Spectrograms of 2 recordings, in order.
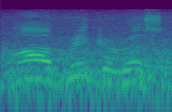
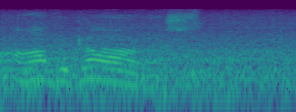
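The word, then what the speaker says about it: Arviragus: The king of this area was Arvigarus or Arvigarus, depends which way you want to pronounce it.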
